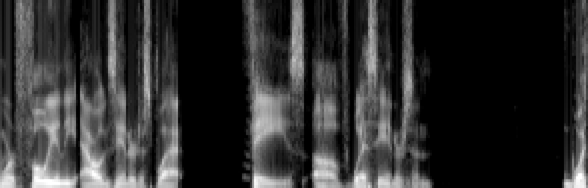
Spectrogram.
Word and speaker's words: Desplat: Now, Alexander Desplat, that's the proper way to pronounce his last name. Desplat won a lot of praise, uh, a lot of nominations, some awards for his score.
